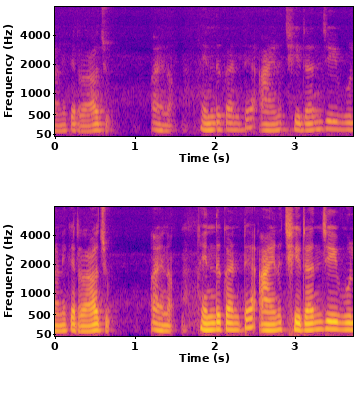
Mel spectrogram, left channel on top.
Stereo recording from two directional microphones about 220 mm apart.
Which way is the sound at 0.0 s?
40° right (ahead or behind).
